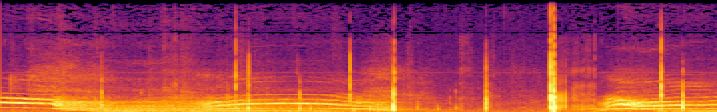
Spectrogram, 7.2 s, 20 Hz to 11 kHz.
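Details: Siamese mother cat Misu, a Wichienmaat, recorded on 2/1/2015 in the evening, trailing off one meow, then voicing a sustained arched wail and a third call starting, with sharp clicks and taps in between.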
